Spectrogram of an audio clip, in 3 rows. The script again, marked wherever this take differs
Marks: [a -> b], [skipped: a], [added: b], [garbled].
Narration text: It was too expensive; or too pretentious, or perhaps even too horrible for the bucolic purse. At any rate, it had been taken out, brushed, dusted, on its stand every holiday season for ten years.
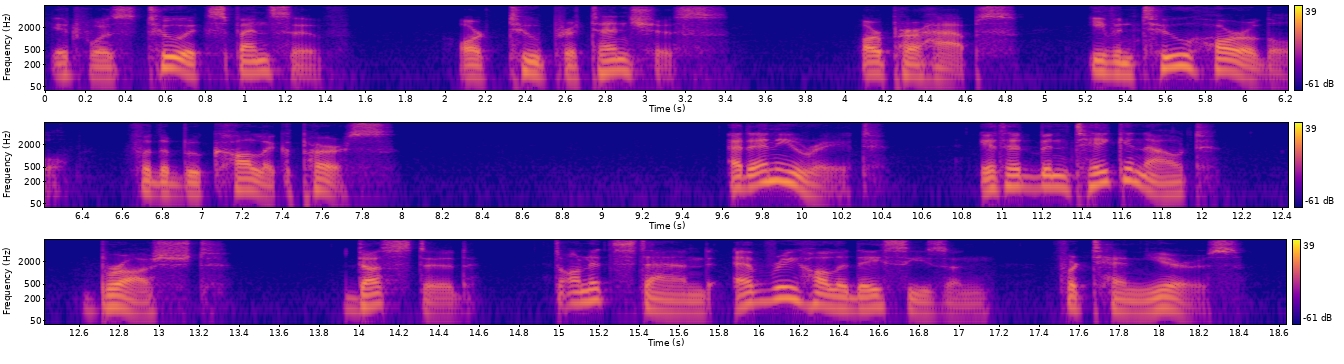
It was too expensive; or too pretentious, or perhaps even too horrible for the bucolic purse. At any rate, it had been taken out, brushed, dusted, on its stand every holiday season for ten years.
